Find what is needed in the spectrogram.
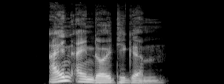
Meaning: strong dative masculine/neuter singular of eineindeutig
- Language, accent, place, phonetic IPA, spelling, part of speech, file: German, Germany, Berlin, [ˈaɪ̯nˌʔaɪ̯ndɔɪ̯tɪɡəm], eineindeutigem, adjective, De-eineindeutigem.ogg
